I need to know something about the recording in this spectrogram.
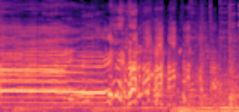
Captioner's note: laughs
